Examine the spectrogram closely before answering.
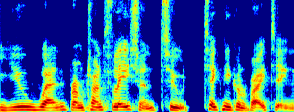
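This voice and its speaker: A woman speaks with a French accent at a moderate pace, her pitch fairly high. The sound is dry and close, with no echo. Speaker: podcast host. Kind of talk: podcast interview.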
